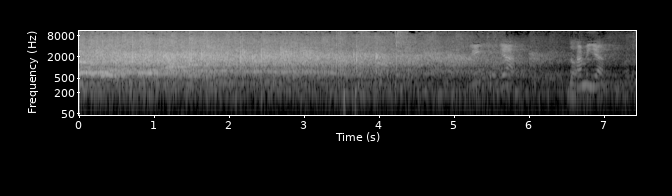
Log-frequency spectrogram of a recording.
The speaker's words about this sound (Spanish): El aplauso para el mago, por favor.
